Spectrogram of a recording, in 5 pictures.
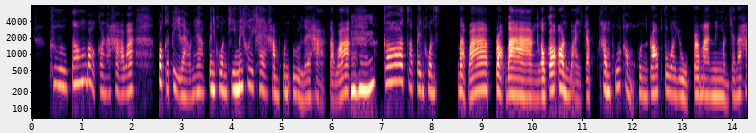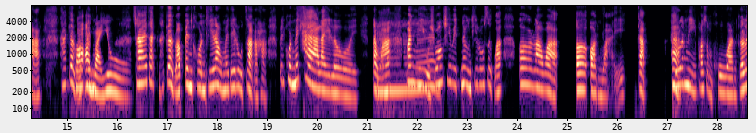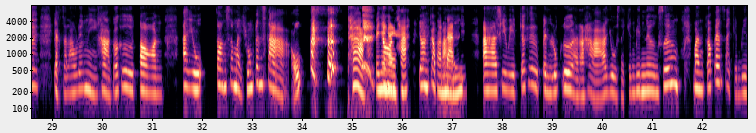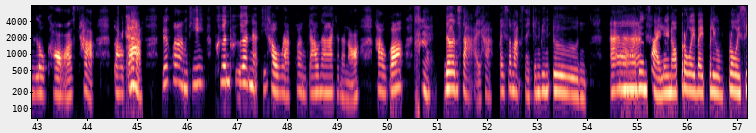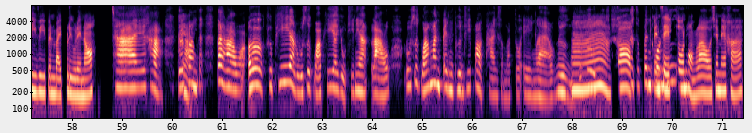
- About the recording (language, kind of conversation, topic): Thai, podcast, คุณเคยตัดสินใจทำอะไรเพราะกลัวว่าคนอื่นจะคิดอย่างไรไหม?
- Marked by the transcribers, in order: laugh; in English: "low-cost"; other background noise; in English: "เซฟโซน"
